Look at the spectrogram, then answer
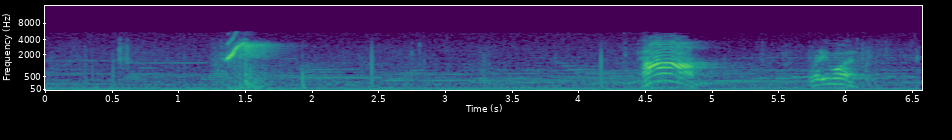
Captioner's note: whistles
